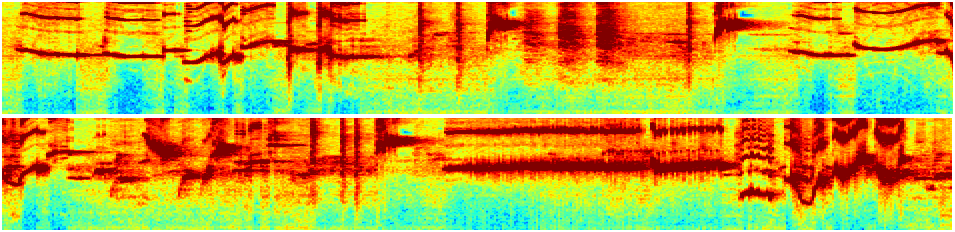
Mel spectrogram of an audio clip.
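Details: Energetic white-rumped shama song used to make other shamas respond: rich whistled phrases with swooping slurs, buzzy notes and piercing high tones, ending in a long steady whistle and a fast warbled flourish.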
